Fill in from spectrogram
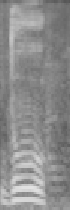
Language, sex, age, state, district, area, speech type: Maithili, male, 18-30, Bihar, Darbhanga, rural, read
